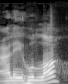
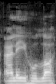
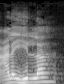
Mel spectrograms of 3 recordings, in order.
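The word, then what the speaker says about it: عَلَيْهُ اللَّهَ: Sehingga penjelasan kenapa ini dibaca alaihullah ini kaitannya dengan pendekatan ilmu qiraah, pendekatan nahwu, dan pendekatan bahasa. Dan tadi sudah kita sebutkan kenapa hafaz membacanya dengan alaihullah dan itu memang tidak sesuai dengan qiraah jumhur. Tapi semuanya boleh. Dan kalau Bapak baca alaihillah tidak sampai masuk dalam kategori qiraah syadzah atau qiraah yang nyeleneh yang harus ditinggalkan.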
